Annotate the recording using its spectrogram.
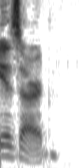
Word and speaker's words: Izzard: Eddie Izzard.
